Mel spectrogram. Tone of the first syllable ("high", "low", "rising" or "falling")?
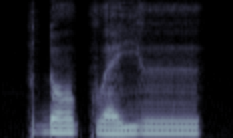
high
